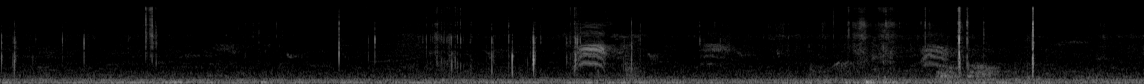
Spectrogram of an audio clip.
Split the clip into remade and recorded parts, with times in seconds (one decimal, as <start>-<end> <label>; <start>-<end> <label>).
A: 0.0-11.4 recorded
